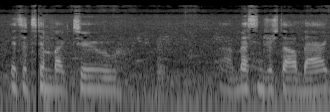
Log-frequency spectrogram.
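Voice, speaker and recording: At a moderate pace, the voice comes through a dry sound with no echo, against noticeable background noise. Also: man. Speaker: vlogger. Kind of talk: casual vlog chat. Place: street. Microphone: phone near.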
